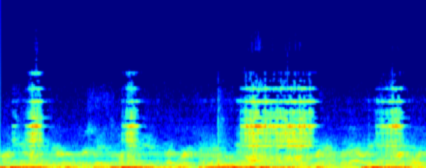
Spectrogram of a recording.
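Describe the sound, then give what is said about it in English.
Collected glasses on a portable bar rattle and clink together in repeated bright, jittery bursts, shaken by music vibrating through the floor, its heavy low thumping bass running steadily underneath throughout. “You know, I have a portable bar because I like to collect pretty glasses. And that's just how the music is vibrating through the floor.”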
